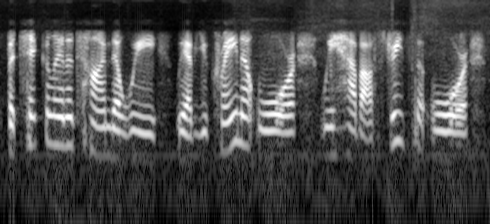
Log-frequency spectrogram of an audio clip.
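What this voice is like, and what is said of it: British accent. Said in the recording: “you have an accent ... you're from the UK originally”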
